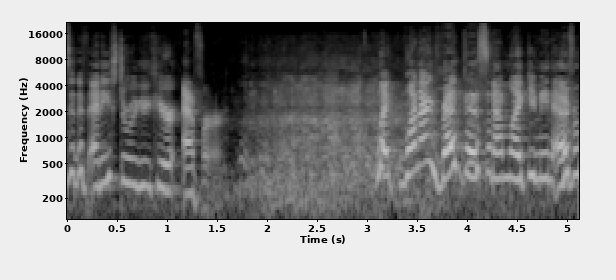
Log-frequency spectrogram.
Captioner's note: laugh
